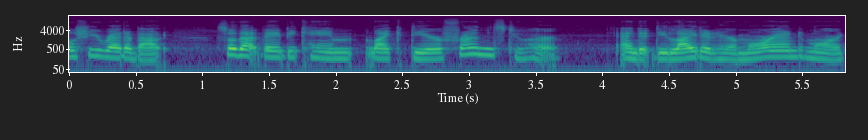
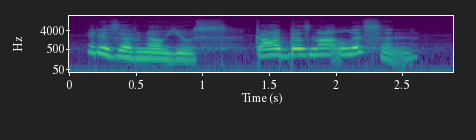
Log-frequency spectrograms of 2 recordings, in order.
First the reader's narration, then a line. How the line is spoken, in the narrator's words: Heidi went on, in an agitated voice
